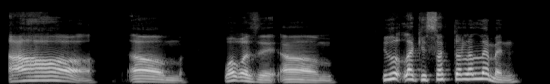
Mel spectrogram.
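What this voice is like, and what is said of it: Put-on accent, done badly. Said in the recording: “excuse my accent, everyone. It's terrible”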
